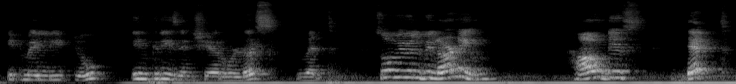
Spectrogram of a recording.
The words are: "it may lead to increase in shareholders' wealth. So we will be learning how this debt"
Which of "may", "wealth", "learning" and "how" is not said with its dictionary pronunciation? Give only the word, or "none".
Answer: wealth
